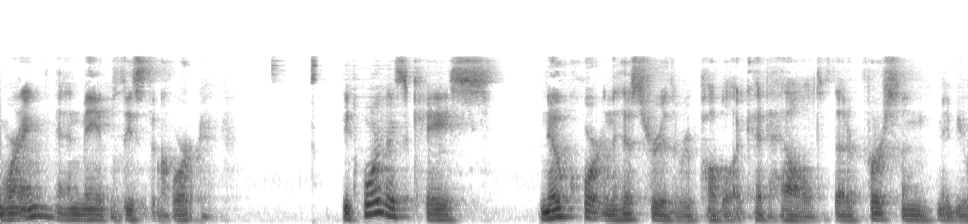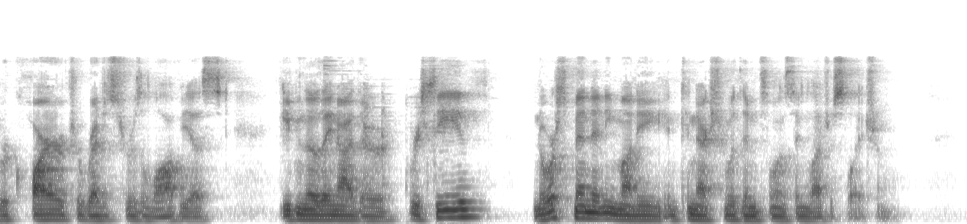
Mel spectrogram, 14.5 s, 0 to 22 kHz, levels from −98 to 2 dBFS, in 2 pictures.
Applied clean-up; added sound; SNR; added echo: neural mask model DeepFilterNet 3.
